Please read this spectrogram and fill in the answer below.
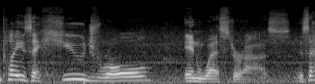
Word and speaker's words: Westeros: Religion plays a huge role in Westeros. Is that how you pronounce it?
